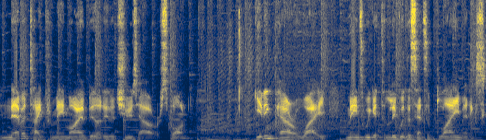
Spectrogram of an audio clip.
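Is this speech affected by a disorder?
No.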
